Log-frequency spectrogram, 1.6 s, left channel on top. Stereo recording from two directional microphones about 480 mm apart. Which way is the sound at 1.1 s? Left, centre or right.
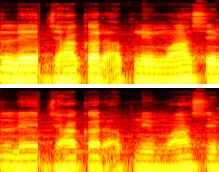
Centre.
